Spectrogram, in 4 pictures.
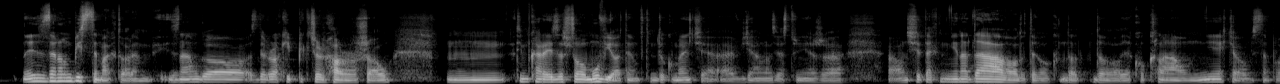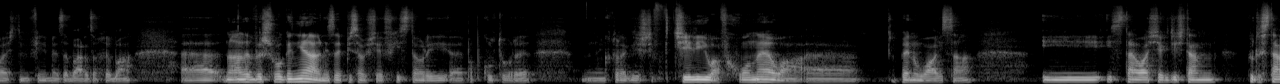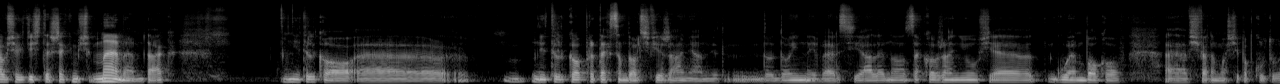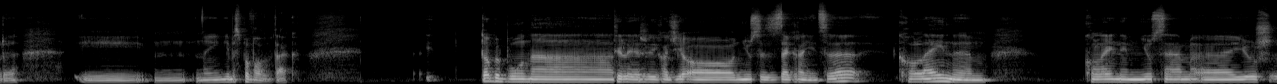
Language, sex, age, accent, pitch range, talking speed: Polish, male, 20-39, native, 95-120 Hz, 130 wpm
